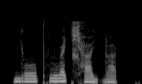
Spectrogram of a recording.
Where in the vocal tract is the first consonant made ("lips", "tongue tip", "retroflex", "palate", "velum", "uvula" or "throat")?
palate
